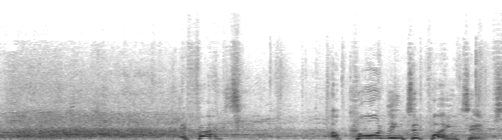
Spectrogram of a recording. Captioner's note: audience laugh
